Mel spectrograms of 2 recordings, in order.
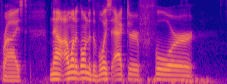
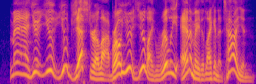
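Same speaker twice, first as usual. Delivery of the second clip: higher, louder, animated mimicry; imitated remark; 8 semitones higher, 6 dB louder than usual. Host mimics people commenting on his gestures, animated. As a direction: play an excited person making a blunt remark. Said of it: "people say to me".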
